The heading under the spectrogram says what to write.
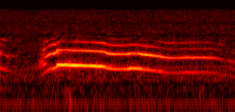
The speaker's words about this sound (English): That's strange. That howl's coming from the east wing of this cabin, right over there.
